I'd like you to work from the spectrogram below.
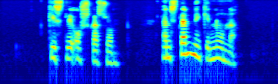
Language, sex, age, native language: Icelandic, female, 40-49, Icelandic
